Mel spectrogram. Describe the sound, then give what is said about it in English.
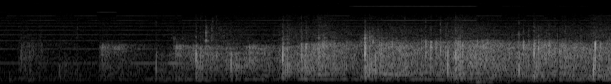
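An audience breaks into applause during a sermon. The clapping starts faintly and swells within a second into steady, dense clapping from many hands that carries on without any voices. “Don't clap to a message you don't understand.”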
